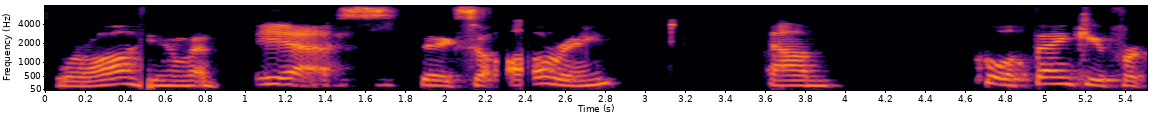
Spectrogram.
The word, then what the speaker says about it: Alreen: you with my name so my name is Alene it's a l Reen um not Arlene okay all okay listeners here's the funny part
